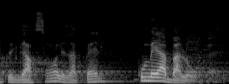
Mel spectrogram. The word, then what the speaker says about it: Kumeabalo: Les natifs de vendredi, en tant que garçons, on les appelle Kumeabalo. Kumeabalo. Alors, Kumeabalo s'écrit comment?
